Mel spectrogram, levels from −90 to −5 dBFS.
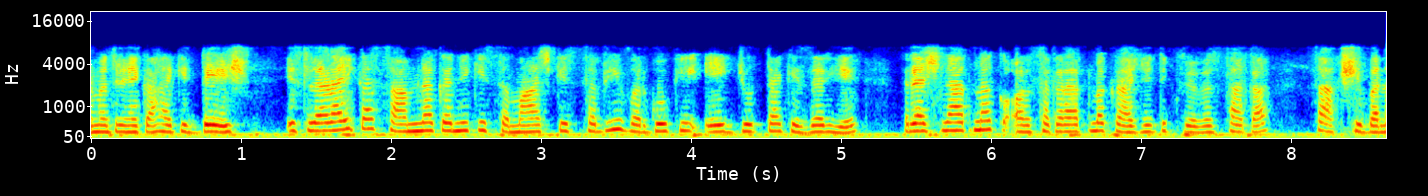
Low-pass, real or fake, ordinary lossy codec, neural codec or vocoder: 7.2 kHz; real; Opus, 16 kbps; none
